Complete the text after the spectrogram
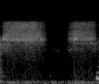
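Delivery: soft unvoiced shushing; shushing whisper. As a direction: hush them gently. Retold shushing someone.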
